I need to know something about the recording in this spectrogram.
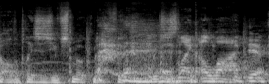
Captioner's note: all laughing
